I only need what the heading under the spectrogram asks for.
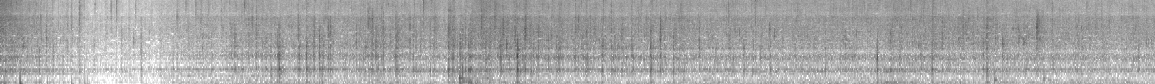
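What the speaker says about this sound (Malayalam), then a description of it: "ഇതിൽ ഓയിൽ ചൂടായി തന്നിട്ടുണ്ട്. നമുക്ക് മസാല ഉണ്ടാക്കുന്നതിന് ഞാൻ വേണ്ടിയിട്ട് സവാള ഇട്ടെടുക്കും." Sliced onions (five of them) frying in hot oil for a fish biryani masala, a loud, steady broadband sizzle with occasional stirring scrapes, continuous and close with no talking.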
